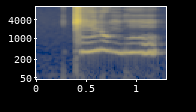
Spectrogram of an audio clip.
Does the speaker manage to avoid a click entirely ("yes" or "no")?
no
